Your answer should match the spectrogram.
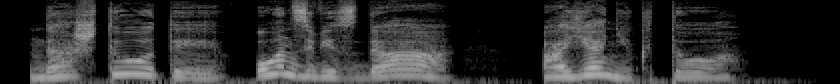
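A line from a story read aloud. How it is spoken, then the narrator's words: Sighing. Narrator (Russian): вздохнула Люда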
